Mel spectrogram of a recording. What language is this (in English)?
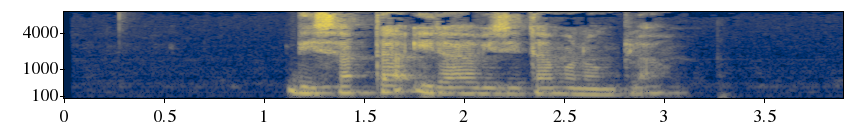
Catalan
